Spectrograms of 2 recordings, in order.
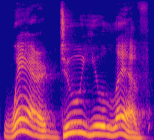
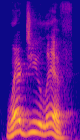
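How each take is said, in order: First: Very slow, every word stretched; repeat-after-me model. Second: Connected, moderately slow question; repeat-after-me model. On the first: Teacher introduces the question to students, very slowly. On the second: Teacher repeats the question for students, joined and measured. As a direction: say it as one measured phrase. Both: Shown as a demonstration. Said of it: "Repita comigo".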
